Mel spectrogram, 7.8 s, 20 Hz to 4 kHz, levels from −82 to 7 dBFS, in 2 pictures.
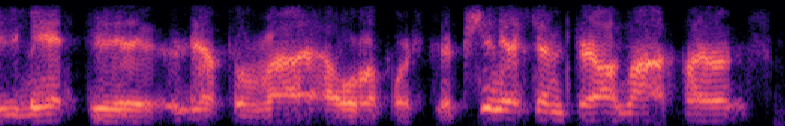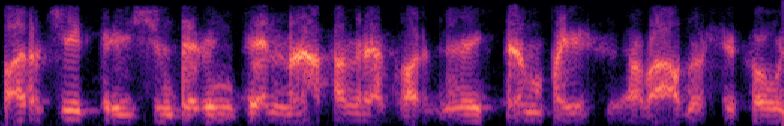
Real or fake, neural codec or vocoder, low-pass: fake; codec, 24 kHz, 3 kbps, HILCodec; 3.6 kHz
